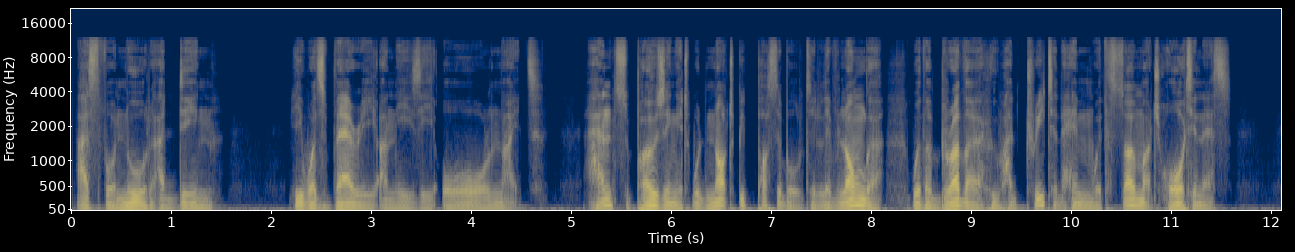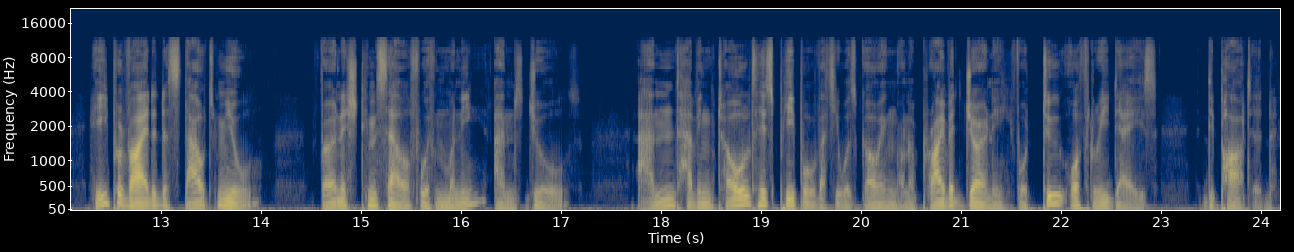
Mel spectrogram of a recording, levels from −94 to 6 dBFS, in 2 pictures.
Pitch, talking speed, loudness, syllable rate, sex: 90 Hz, 155 wpm, -24 LUFS, 4.4 syllables/s, male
